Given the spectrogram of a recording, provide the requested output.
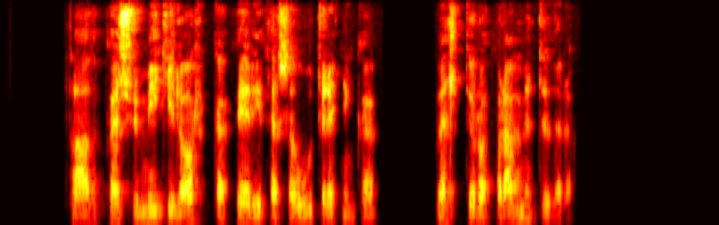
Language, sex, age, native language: Icelandic, male, 50-59, Icelandic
